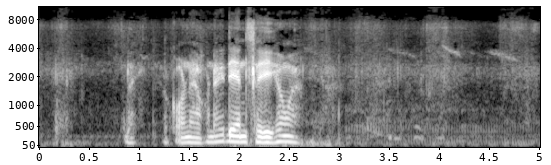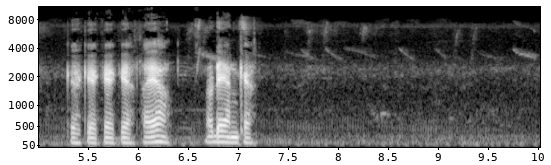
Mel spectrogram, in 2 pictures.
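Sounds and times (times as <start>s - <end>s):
high bird chirps: 0.0s - 10.0s.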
